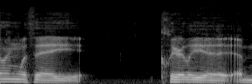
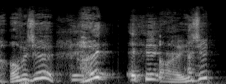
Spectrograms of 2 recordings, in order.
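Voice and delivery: mock surprise; 11 semitones higher than usual. Mock surprised reaction opening.

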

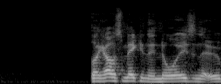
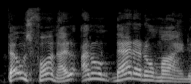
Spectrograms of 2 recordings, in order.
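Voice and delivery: higher, insistent "That was fun."; emphatic; 7 semitones higher than usual. Real, not acted. Insists after the jab.

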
